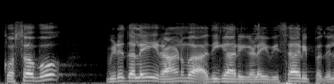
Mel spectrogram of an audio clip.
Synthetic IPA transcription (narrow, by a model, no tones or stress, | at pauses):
kɔsoʋoː | ʋɪɽɯðɐlɐɪɾaːɳʋɐɐðɪɣaːɾɪɣɐɭɐɪʋɪsaːɾɪpːɐðɪl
